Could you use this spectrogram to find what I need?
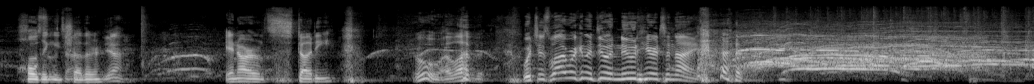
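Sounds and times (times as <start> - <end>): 
speech: 0.2 - 1.4, 2.2 - 8.0
laughter: 6.9 - 7.9
audience applauding: 7.2 - 10.3.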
